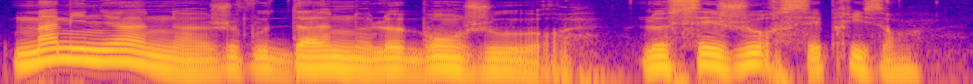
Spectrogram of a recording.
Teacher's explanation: If you want to exactly capture the structure of the poem in a translation, you should keep it at 28 lines, with each line having 3 syllables, stress the last syllable of that line, and make sure every pair of lines rhyme.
